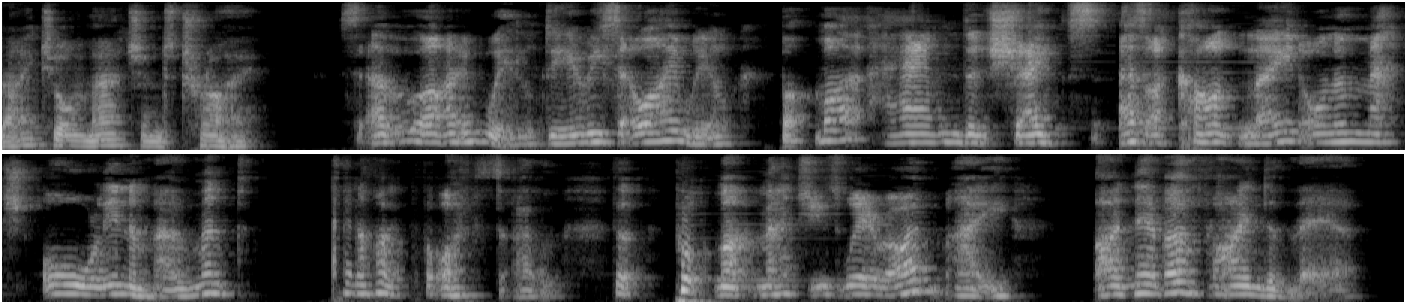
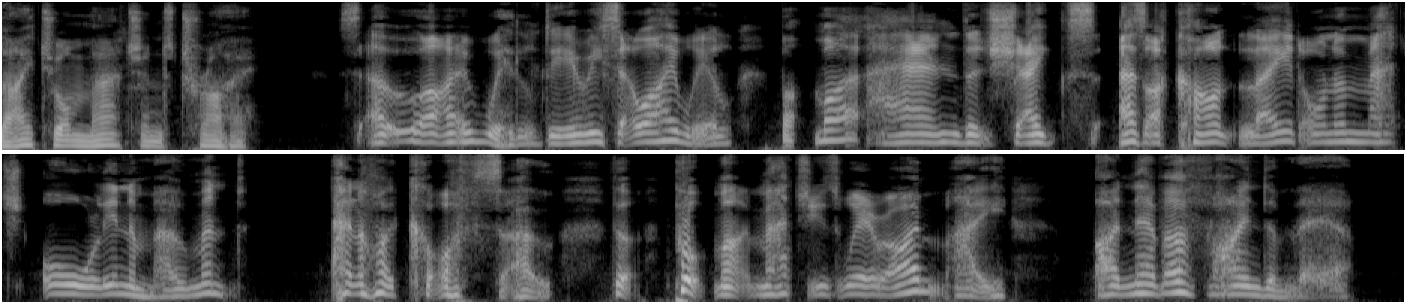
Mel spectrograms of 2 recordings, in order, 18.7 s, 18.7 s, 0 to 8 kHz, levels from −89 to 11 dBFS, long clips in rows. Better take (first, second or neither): second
